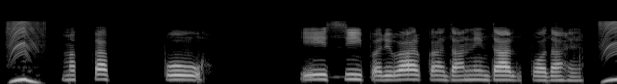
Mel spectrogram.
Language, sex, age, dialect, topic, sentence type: Hindi, female, 18-24, Kanauji Braj Bhasha, agriculture, statement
